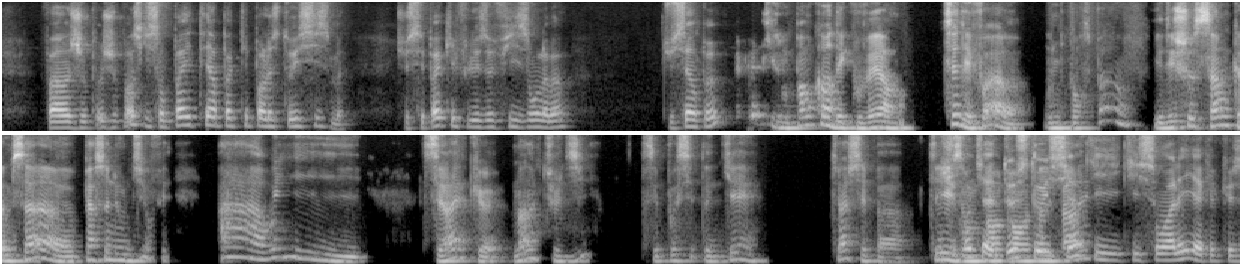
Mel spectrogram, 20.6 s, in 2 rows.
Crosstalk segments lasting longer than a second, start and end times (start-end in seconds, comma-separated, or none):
18.1-19.4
